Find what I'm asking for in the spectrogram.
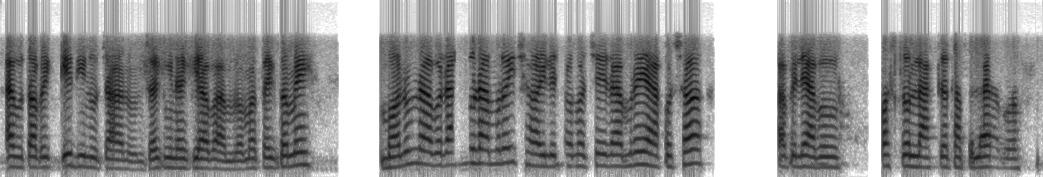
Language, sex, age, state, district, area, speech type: Nepali, male, 45-60, West Bengal, Jalpaiguri, rural, conversation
